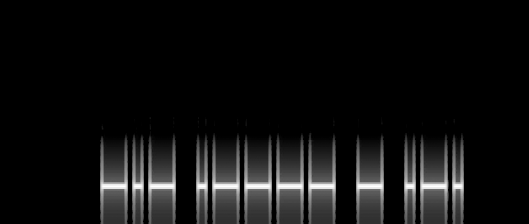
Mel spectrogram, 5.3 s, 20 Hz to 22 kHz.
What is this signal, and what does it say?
Morse code, heard as a keyed tone, about 15 wpm, 700 Hz. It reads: K1TR
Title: Easy Call Signs Repeated 3x - 15wpm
